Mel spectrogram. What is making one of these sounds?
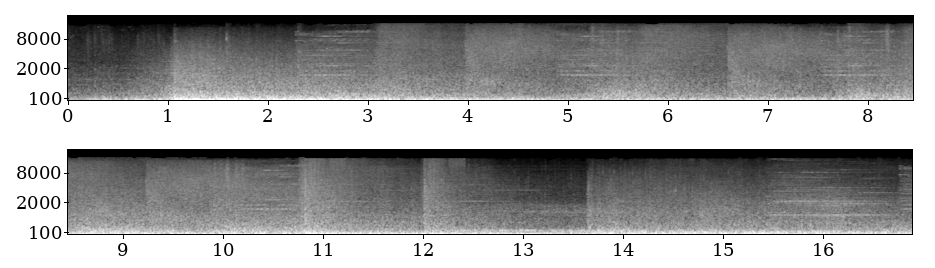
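Deep booming thuds and rumbles of a huge creature crashing about fill the air.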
